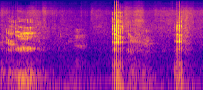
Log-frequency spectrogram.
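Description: A wild boar gives a brief, whiny squeal, then two short, harsh grunts about a second apart.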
